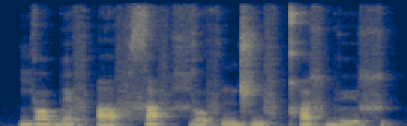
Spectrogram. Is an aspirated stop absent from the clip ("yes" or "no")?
no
